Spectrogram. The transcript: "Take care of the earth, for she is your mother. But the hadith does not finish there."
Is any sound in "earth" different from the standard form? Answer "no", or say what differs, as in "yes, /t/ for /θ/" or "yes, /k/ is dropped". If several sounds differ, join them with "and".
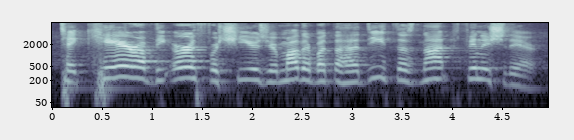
no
